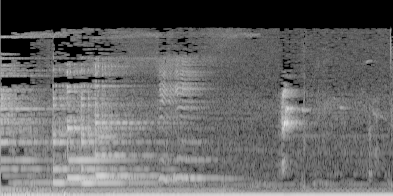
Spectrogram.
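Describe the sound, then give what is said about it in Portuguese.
A small dog barks with short, faint yaps under a steady hum and tonal background sounds. “Com o cãozinho também aí a ladrar.”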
